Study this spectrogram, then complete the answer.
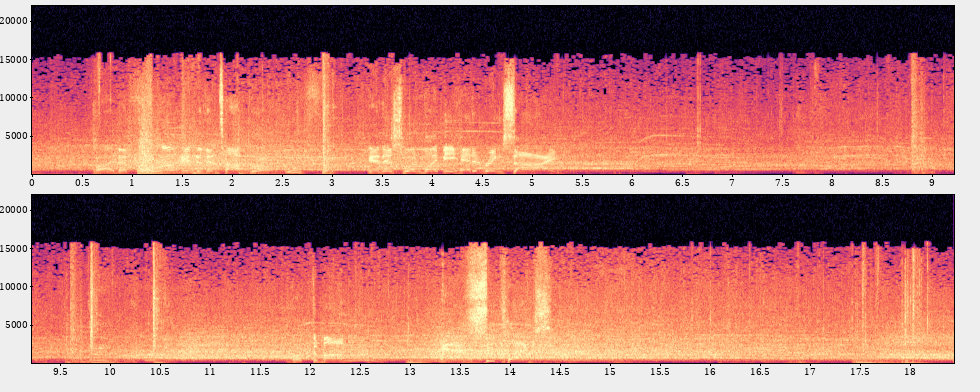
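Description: Bodies slam heavily onto the floor with loud thuds.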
